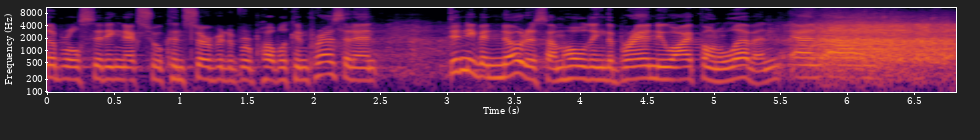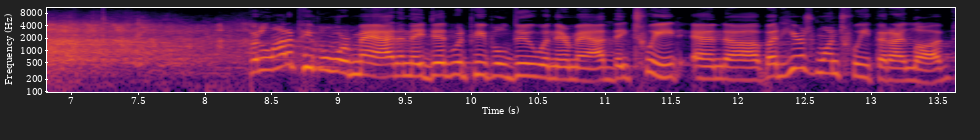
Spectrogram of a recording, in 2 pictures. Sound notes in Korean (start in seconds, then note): 5.5 관객 웃음; 5.5 청중 웃음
